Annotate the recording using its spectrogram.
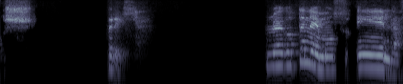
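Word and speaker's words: sprechen: Sí, la sp también lleva ese sh. Entonces, por ejemplo, para el verbo spregen. Hm. Entonces se pronuncia como sh pregen.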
